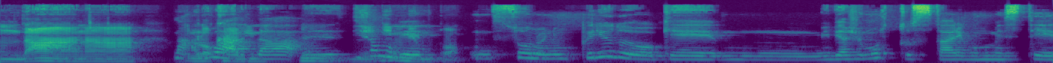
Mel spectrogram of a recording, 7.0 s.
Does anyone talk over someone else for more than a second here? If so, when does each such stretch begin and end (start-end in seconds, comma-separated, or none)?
1.1-3.2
